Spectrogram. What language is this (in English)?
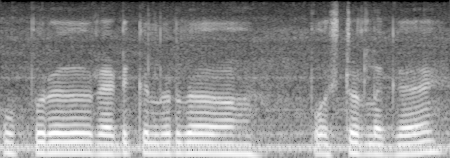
Punjabi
